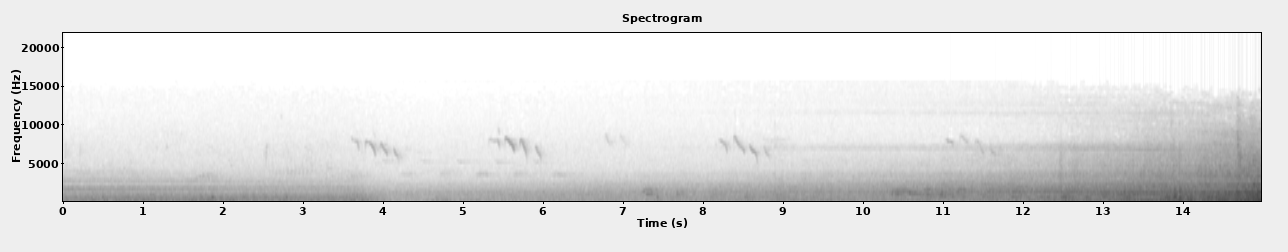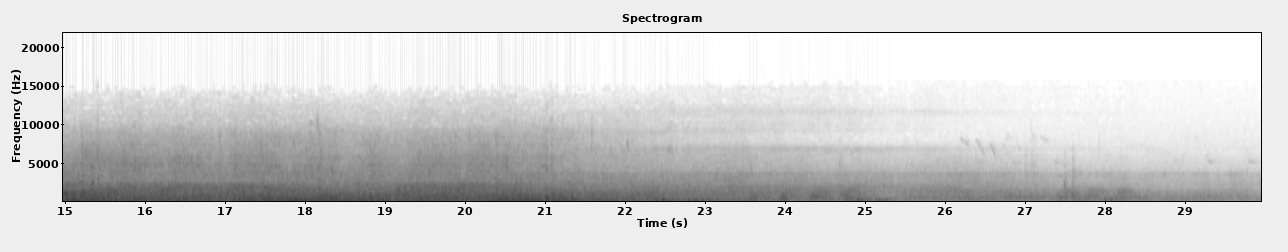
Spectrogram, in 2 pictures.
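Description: South Western Railway electric multiple-unit train running through the station: its wheel and running noise builds from about ten seconds in, is loudest for several seconds, then fades away.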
